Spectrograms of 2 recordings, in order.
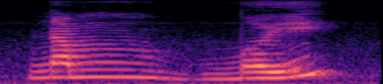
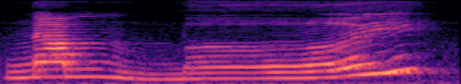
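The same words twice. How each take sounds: First: "남 머이" slow, with "머이" shorter and rising; slowed which-year pronunciation. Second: "남 머이" very slow, "머이" long and rising; slowed new-year pronunciation. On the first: Teacher giving the contrasting take slowly, shorter vowel. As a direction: separate the words and shorten the vowel in "머이". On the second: Teacher slowing down so learners hear the difference, drawn out. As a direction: stretch "머이" right out, climbing at the end. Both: Shown as a demonstration. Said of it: "차이 느껴지시죠".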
